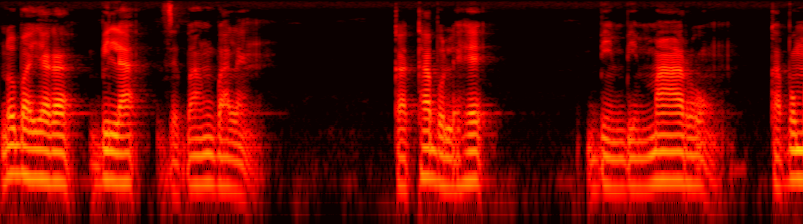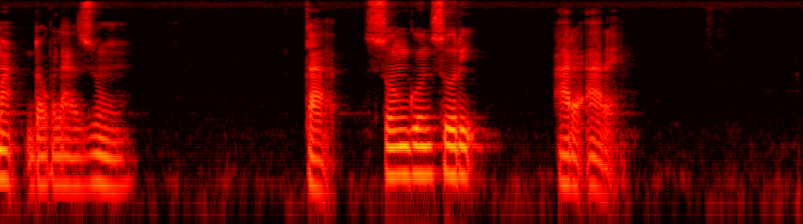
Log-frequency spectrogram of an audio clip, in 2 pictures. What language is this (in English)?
Southern Dagaare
